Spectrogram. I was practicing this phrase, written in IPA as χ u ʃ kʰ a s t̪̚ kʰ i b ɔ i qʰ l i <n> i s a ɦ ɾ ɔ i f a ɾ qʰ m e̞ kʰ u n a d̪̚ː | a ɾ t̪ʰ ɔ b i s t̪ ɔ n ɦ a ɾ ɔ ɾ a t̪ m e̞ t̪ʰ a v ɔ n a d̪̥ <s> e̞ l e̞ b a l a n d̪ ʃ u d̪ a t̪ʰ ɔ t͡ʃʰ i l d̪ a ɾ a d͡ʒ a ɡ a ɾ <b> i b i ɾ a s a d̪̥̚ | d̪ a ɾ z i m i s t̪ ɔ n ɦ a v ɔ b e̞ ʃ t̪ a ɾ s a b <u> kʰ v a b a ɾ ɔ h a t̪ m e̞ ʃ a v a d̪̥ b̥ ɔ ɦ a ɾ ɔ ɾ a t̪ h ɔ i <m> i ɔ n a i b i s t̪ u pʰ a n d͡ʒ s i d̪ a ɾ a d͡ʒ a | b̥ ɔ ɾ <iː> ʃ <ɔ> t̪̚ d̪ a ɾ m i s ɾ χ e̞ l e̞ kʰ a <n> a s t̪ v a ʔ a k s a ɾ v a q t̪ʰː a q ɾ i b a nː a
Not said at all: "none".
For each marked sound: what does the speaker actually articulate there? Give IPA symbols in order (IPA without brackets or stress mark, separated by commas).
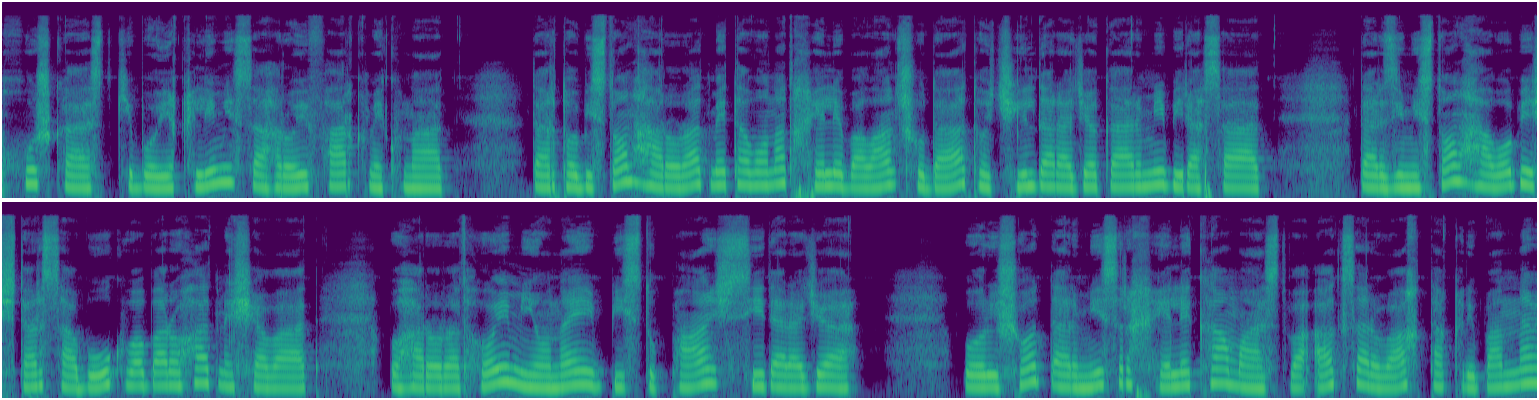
m, χ, m, u, m, i, ɔ, m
